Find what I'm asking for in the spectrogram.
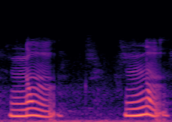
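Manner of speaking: non said slowly with a nasal; drawn-out nasal non for learners; slow model of non; French non. Shown as a demonstration. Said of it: "To say no, we say".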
